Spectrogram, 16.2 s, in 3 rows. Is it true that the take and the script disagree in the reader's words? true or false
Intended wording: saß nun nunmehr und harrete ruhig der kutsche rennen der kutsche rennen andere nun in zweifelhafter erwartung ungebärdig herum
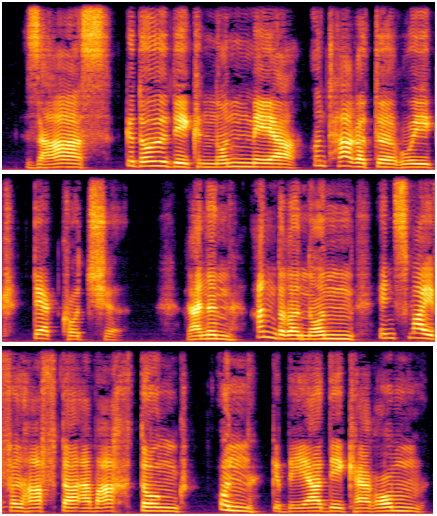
true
